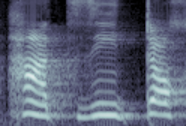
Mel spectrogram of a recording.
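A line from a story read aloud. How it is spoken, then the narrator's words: Shouting. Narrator (German): schreit Jonathan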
